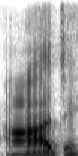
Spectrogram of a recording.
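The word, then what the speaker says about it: -ase: 레이스를 영어로 쓰면 이렇게 쓰거든요. 이렇게 써요. 레이스라고 쓰는데 이걸 이제 독일식으로 발음하면 라제, 아제 이렇게 불러요.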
